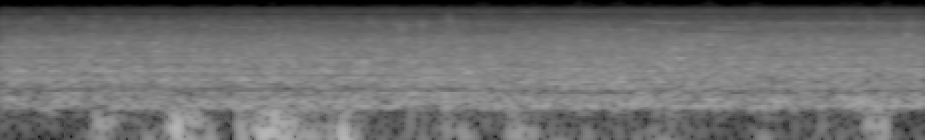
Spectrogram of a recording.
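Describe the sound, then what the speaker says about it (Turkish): Water flows steadily in a stream at an outdoor cooking spot, a continuous broadband rush with no breaks. It is moderately loud and close, with no voices over it. "Suğun sesi"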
